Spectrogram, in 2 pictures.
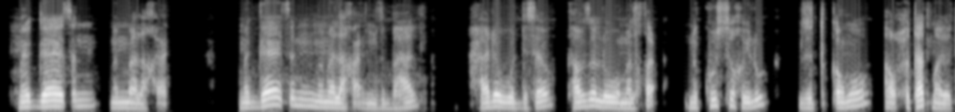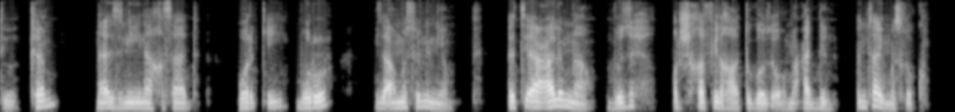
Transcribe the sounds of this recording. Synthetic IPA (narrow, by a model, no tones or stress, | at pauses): mɐɡajɛt͡sʼɨnmɨmːɐlaxʕɨn | mɐɡajɛt͡sʼɨnmɨmɐlaxʕɨnzɨbːahal | ħad̪ɐwɔd̪ːisɐβkʰaβzɐlːɐwo̞mɐlxɐʕ | nɨkʰuwsɨxilu | zɨt̪ʼɨ̥kʼːɐmoʔaʔʼħut̪ʰat̪malɐt̪ʰijukʰɐm | naɨzninajxɨsad̪ | wɔɾkʼibuɾuɾ | zɨʔamɐsɨnɨnɨjːo̞m | ʔɨt̪ʰiaβʕalɐmnabɨzuħqʼɨɾʃi̥xɐfilxat̪ʰːɨɡozʔomɨʕad̪ːɨl | ʔɨnt̪ʰajːɪmɐslukʰːu̥m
